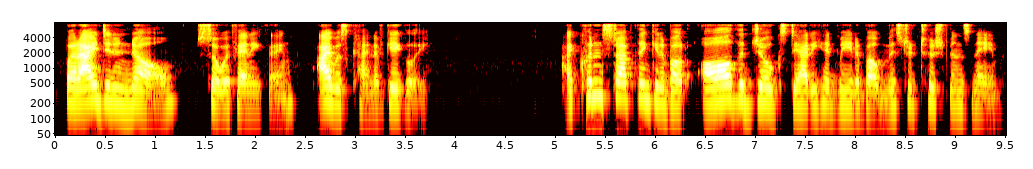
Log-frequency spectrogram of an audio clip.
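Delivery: usual speaking voice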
